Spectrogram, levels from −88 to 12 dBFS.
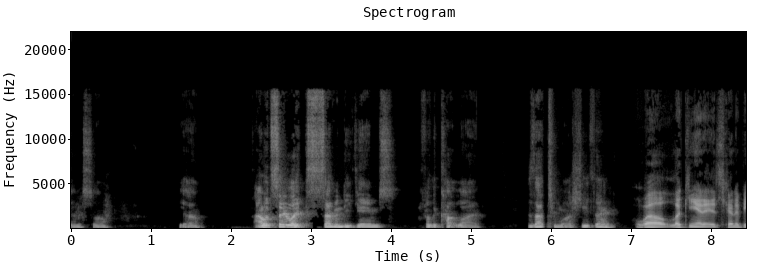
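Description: At 5.29 s a short stall from a late packet holds the speech in place until 5.41 s. The receiver ran out of audio and stretched the last sound for about 86 ms. When the packet finally arrived, playback picked up exactly where it had stopped. Nothing is lost, which is what separates this from a loss burst: one sound simply lingers, and everything after it arrives 86 ms later.

From 5.56 to 5.74 s comes a burst of packet loss. About 180 ms of speech never arrives. The receiver fills the gap by continuing the last sound and fading it, so it thins out and then drops to near silence for roughly 140 ms. When speech returns it has jumped ahead, with a chunk gone. Playback also lands about 31 ms earlier, the opposite of the stall.

A second, shorter burst of packet loss follows from 5.89 to 5.97 s. Here about 60 ms is lost and patched with roughly 50 ms of fading continuation.

A call bitrate drop begins at 5.99 s. 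The encoder falls from 64 to 20 kbps and stays at the low rate for about 1.2 s. The speech turns coarse and muffled, with the upper frequencies shaved off, and it clears by 7.31 s. Unlike the loss bursts, nothing is skipped or held. Only the tone quality degrades, and it does so steadily over more than a second.

Overlapping that, from 6.08 to 6.75 s, a jitter buffer slow-down rebuilds the reserve. Repeated pitch periods stretch the stretch by 46 ms, so the speech plays at about 95% speed. The pitch stays the same. The stall freezes a single sound, while this slow-down drags a whole phrase evenly, and it overlaps the muffling of the bitrate drop.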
